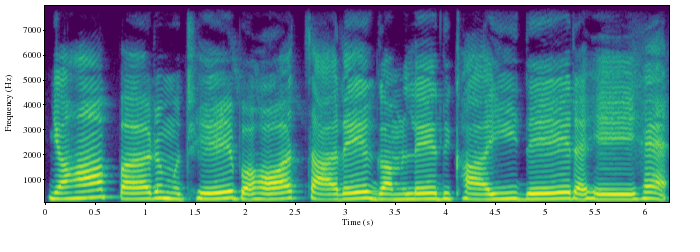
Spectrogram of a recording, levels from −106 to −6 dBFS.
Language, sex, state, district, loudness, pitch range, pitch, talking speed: Hindi, female, Madhya Pradesh, Katni, -11 LUFS, 215-245 Hz, 230 Hz, 95 wpm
